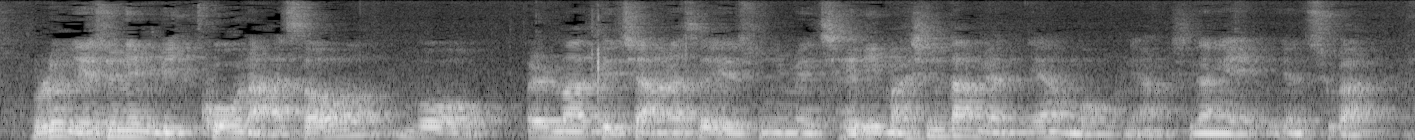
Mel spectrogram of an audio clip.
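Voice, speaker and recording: Fairly slow, lively speech from a man at a medium pitch, with noticeable background noise and audible room echo. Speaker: associate pastor. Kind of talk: sermon. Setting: church with microphone system. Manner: usually soft-spoken, hard to hear; trying to speak louder today.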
